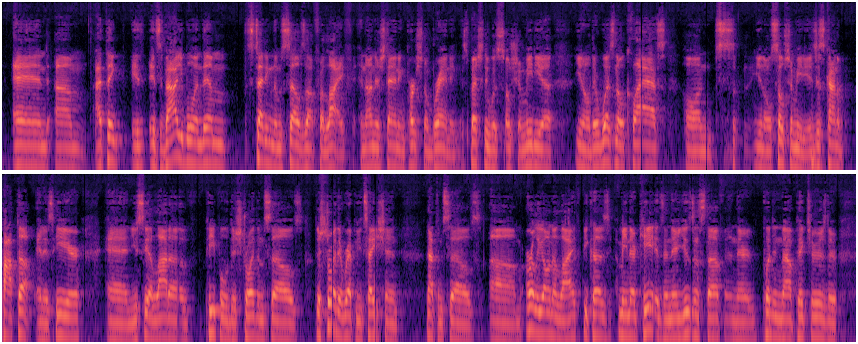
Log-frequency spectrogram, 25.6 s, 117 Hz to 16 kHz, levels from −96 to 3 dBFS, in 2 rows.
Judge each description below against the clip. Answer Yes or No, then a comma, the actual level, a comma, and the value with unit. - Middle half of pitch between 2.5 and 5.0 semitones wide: Yes, average, 3.0 semitones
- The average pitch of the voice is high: No, low, 115 Hz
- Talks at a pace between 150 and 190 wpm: Yes, average, 175 wpm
